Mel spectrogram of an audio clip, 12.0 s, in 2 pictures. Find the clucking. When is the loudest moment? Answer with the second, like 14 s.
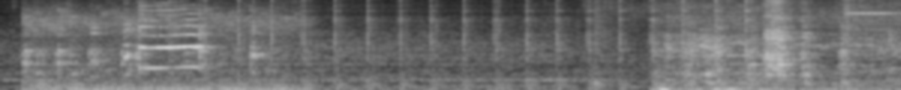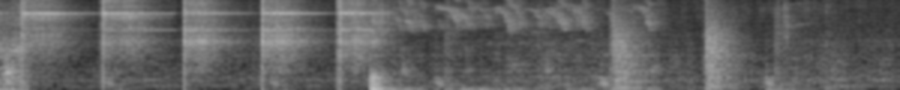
1 s.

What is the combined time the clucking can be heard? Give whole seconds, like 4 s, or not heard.
6 s.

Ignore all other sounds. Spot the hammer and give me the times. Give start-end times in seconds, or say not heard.
1.1-11.7.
